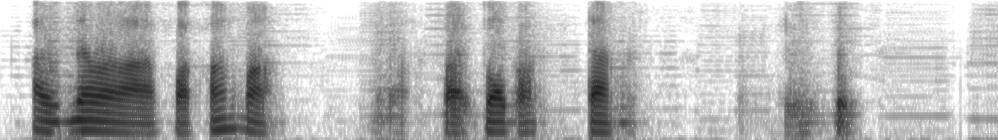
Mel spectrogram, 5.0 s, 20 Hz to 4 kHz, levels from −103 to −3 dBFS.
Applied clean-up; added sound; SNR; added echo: neural separator model SepFormer WHAMR!.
